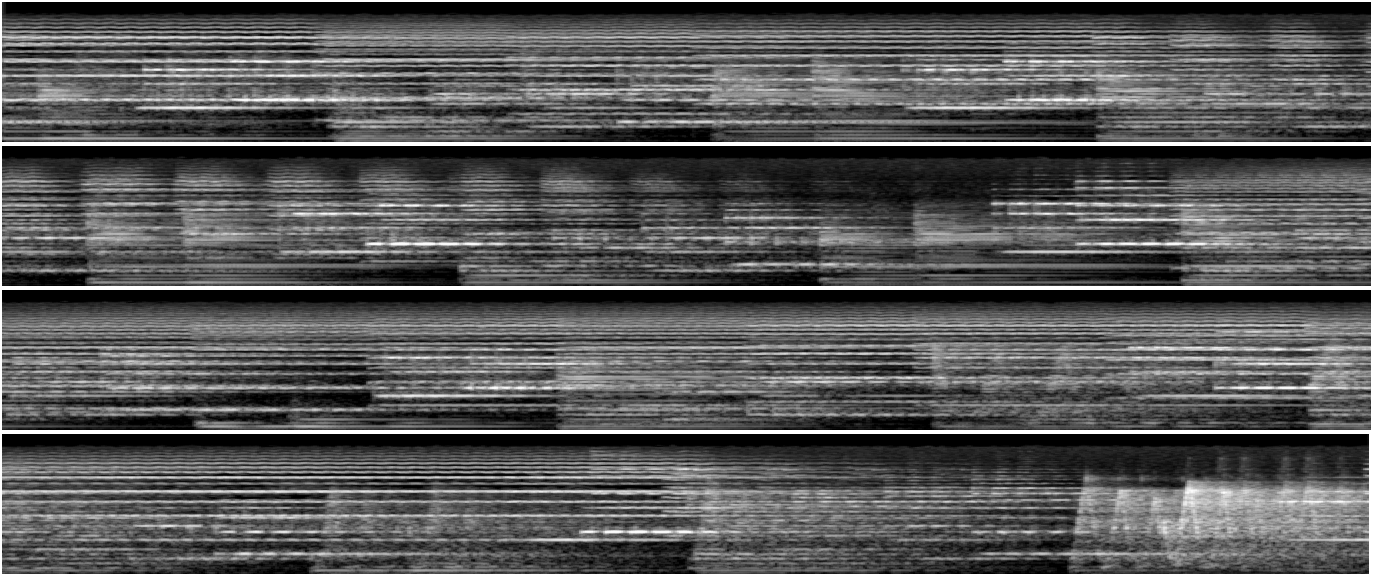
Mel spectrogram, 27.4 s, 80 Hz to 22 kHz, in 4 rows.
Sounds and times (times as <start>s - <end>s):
Inside, large room or hall: 0.0s - 27.3s.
